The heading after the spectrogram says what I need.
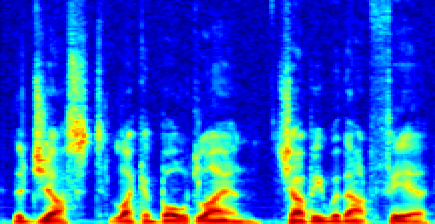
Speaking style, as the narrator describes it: in a clear voice answered

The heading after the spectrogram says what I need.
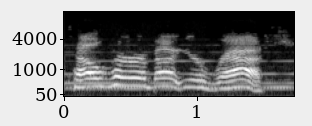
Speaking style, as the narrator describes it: I said loudly

